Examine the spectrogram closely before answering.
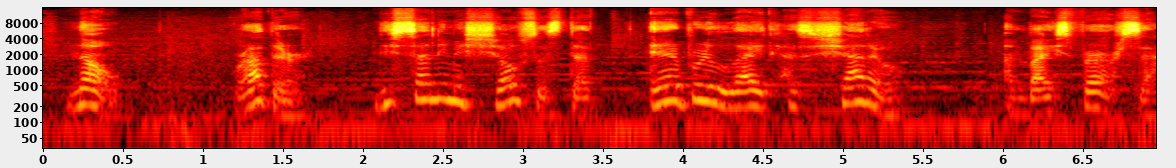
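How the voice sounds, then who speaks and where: A fairly slow delivery with very wide pitch swings and long, frequent pauses, over music in the background. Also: woman, medium pitch for a woman. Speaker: anime video essayist. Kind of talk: video essay narration.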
